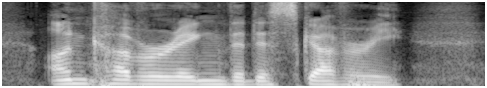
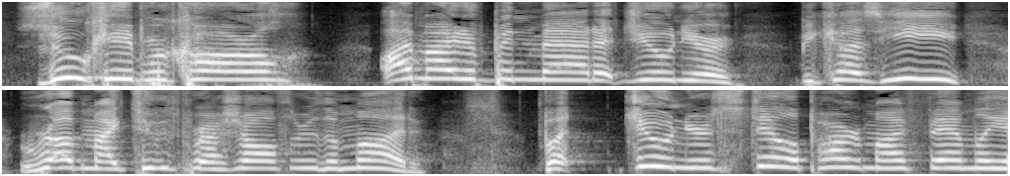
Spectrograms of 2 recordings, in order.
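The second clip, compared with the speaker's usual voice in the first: high, strained outraged bear voice; storybook bear full of rage; furious bear; 10 semitones higher than usual. Acted. Angry bear confronts zookeeper Carl.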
